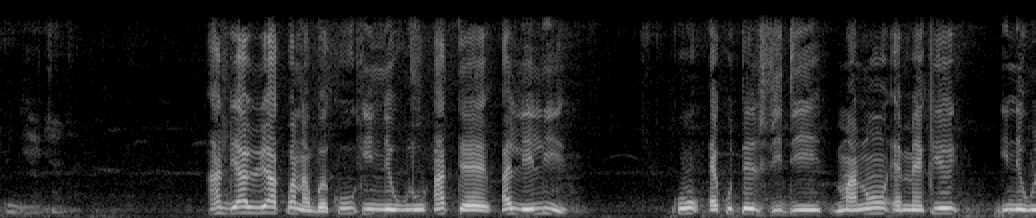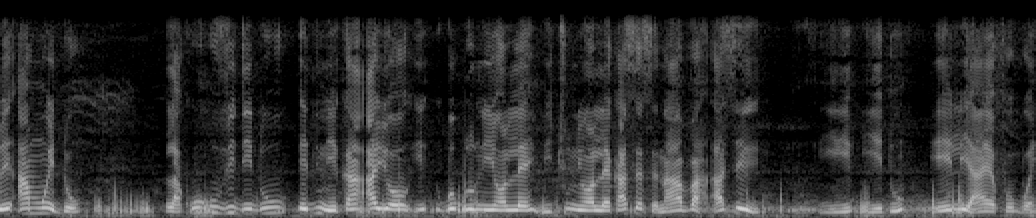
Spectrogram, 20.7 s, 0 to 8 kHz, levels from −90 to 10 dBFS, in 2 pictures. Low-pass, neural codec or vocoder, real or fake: 7.2 kHz; none; real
